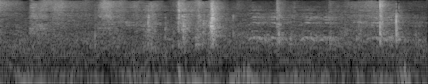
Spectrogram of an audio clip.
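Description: Outdoor background with a steady low rumble and a faint bird call held for about half a second, a second and a half in, plus a few light clicks.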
